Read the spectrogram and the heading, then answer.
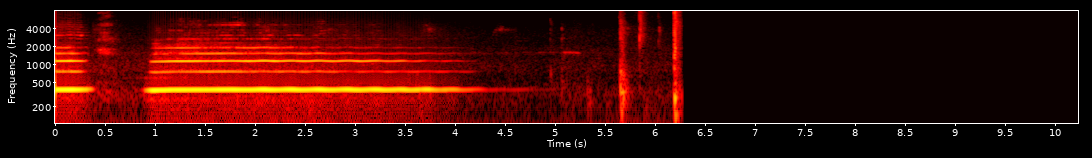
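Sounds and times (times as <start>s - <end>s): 
shakuhachi: 1.0s - 4.4s.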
